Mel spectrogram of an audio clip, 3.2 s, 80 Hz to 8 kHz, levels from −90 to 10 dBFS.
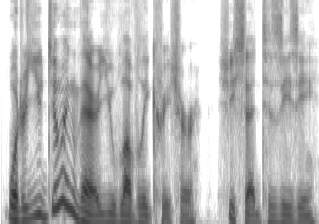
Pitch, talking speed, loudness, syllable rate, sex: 135 Hz, 225 wpm, -22 LUFS, 6.5 syllables/s, male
